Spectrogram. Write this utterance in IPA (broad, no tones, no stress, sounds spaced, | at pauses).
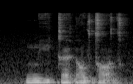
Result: ŋ͡m i k œ ɗ ɔ w d ɔ d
